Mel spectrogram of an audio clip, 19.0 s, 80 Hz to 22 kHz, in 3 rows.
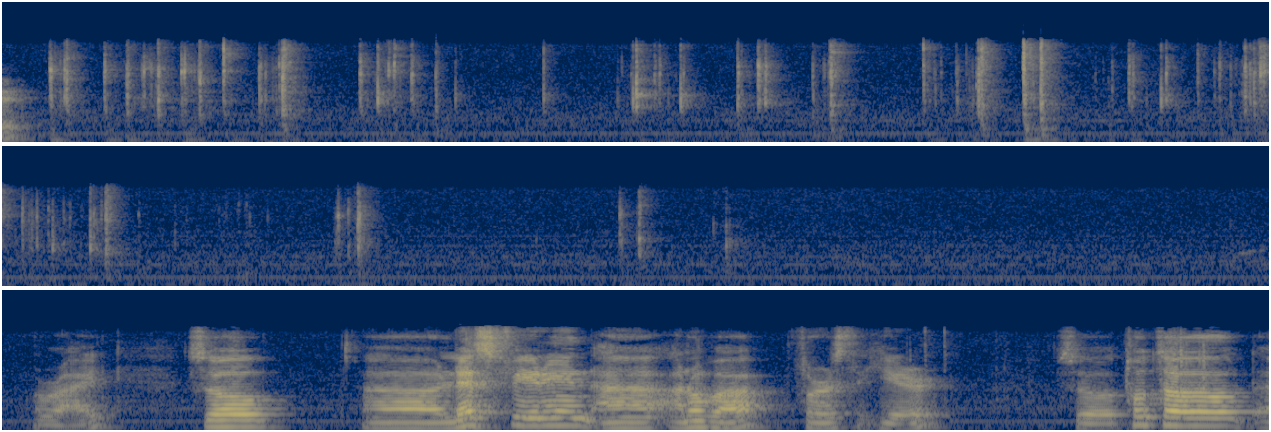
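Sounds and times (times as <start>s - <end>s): faint steady hum: 0.0s - 19.0s
typing on computer keyboard: 0.2s - 8.2s, 9.4s - 9.6s.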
